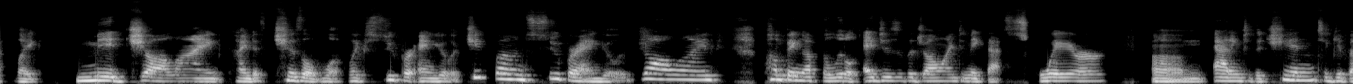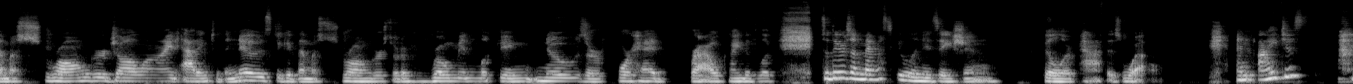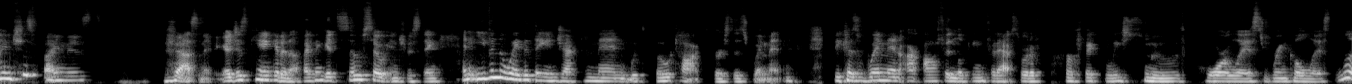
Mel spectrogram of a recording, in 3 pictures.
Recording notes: This episode and the possibly the next few experience some audio issues; the recording went through the computer instead of the mic so this should be sorted after this batch.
